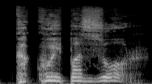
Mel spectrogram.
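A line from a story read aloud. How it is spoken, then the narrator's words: Embarrassed exclamation. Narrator (Russian): воскликнула она сильно краснея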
